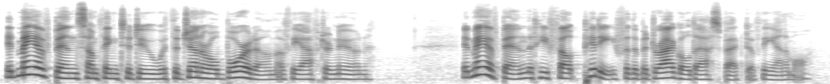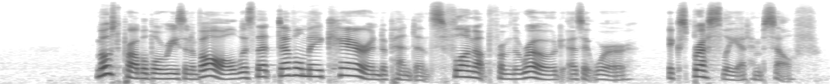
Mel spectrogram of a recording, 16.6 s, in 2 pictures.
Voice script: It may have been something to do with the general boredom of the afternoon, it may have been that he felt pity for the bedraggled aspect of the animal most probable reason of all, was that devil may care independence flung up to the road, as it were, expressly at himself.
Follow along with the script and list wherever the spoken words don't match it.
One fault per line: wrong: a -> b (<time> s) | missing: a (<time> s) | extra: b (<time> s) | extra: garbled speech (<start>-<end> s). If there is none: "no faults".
wrong: to -> from (13.2 s)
